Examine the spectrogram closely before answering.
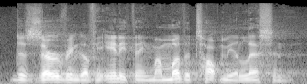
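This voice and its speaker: At a fairly quick pace, a man with an American accent talks at a fairly low pitch. He has a normal speaking voice with fairly even intonation. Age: 30s. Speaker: pastor. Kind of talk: casual chat.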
